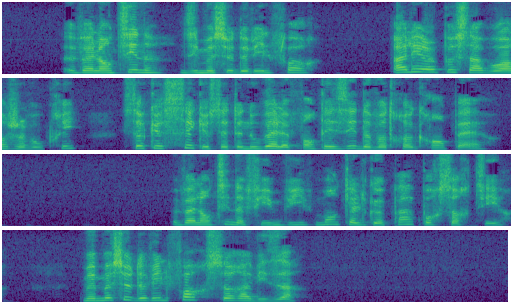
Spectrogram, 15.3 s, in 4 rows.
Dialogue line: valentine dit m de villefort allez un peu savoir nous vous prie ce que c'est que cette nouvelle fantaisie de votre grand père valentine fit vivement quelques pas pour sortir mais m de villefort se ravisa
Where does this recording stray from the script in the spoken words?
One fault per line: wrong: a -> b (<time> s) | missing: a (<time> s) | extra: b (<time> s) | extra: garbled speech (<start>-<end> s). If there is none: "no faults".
wrong: nous -> je (3.9 s)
